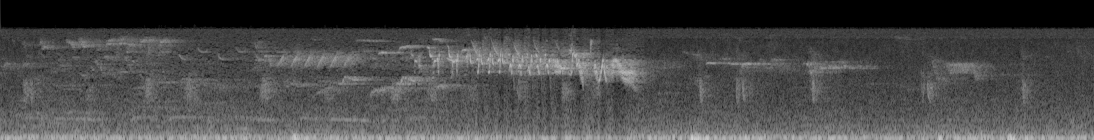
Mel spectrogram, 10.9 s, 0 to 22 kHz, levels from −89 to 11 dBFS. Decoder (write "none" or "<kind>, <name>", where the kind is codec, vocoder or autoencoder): none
